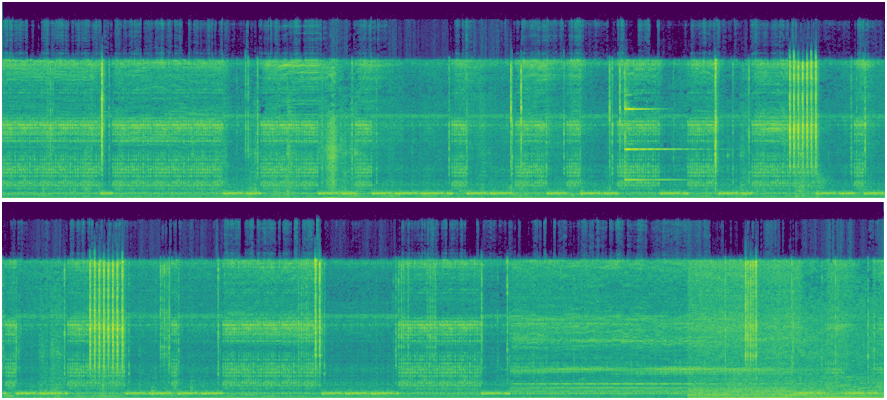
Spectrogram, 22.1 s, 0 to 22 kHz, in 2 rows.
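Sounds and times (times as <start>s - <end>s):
electric gear motors whining: 0.0s - 22.0s
clicks: 0.4s - 17.5s, 20.0s - 22.0s.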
